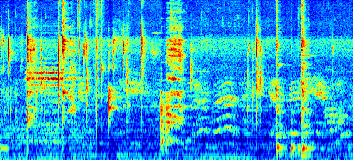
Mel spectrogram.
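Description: Bay leaves and dried red chillies crackling in hot oil, with a utensil scraping and clinking against the pan and a voice talking over the cooking.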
